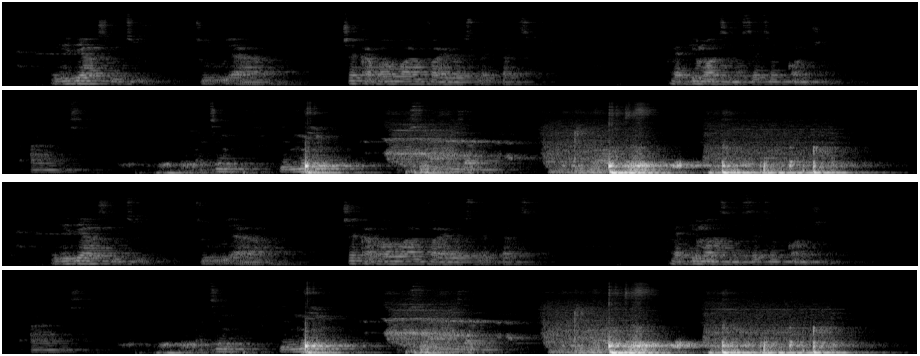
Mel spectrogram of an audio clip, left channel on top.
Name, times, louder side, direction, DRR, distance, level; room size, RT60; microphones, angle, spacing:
voice 1, 0.5-1.4 1.9-2.7 3.4-5.3 6.7-8.3 9.4-10.0 11.1-11.6 11.9-12.4 13.2-14.0 15.1-15.6, left 1 dB, 10° left, -2 dB, 1.9 m, -40 dB
voice 2, 10.7-11.1 12.2-12.3 13.0-13.9 14.5-17.5, right 1 dB, 10° right, 2 dB, 0.6 m, -21 dB
12.5 x 10.5 x 4.7 m, 1.1 s
head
